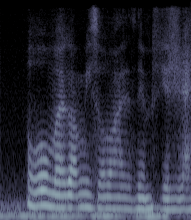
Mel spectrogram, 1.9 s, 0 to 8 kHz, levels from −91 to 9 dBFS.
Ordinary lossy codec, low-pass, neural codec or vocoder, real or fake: none; 7.2 kHz; codec, 16 kHz in and 24 kHz out, 0.9 kbps, LongCat-Audio-Codec, fine tuned four codebook decoder; fake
